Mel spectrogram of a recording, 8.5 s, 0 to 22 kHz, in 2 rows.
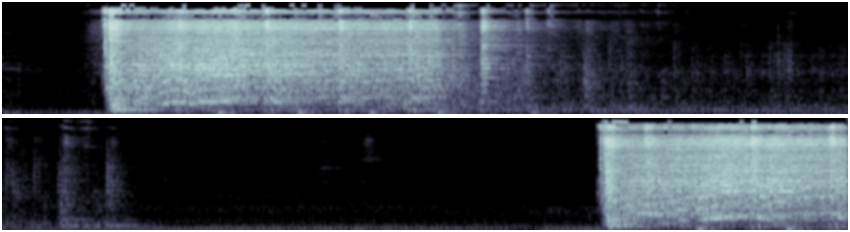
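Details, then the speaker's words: Old Kohler 4,500-watt generator engine, free yard-sale unit, cranked on a small battery with no gas tank hooked up: starter whirs under two seconds, stops, cranks again; never catches, crank-no-start. "It's not gonna start because there's no gas tank hooked up to it."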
